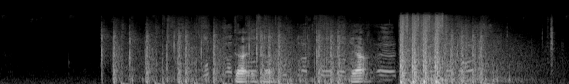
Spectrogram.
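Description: A rifle fires in rapid bursts nearby.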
